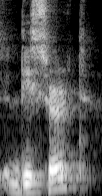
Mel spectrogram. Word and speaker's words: dessert: This dessert? How do you say? Yeah, Dessert. Not a desert. Dessert. yeah.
